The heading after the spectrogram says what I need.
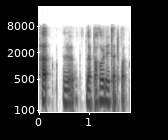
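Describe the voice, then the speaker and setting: A woman's voice: deep voice, completely flat delivery, a little fast, gravelly, darkish tone, husky. A woman moderating a webinar, thanking speakers and giving polished introductions. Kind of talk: formal moderation. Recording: muffled lo-fi video call audio.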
